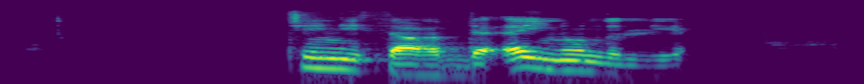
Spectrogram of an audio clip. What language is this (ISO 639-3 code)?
kab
